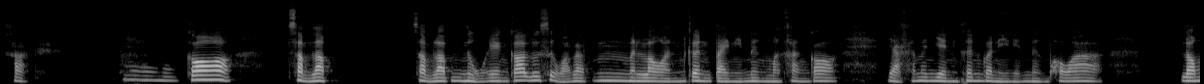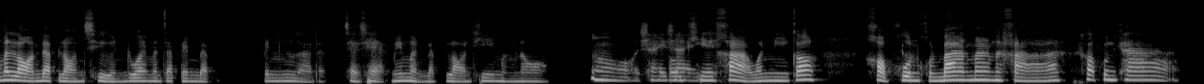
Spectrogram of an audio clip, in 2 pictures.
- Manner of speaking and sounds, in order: other background noise
- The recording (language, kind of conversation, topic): Thai, unstructured, คุณจัดการเวลาว่างในวันหยุดอย่างไร?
